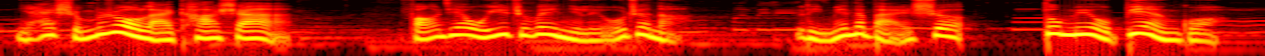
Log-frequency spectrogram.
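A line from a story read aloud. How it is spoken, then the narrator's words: Smiling question. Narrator (Chinese): 伊万笑着回问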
